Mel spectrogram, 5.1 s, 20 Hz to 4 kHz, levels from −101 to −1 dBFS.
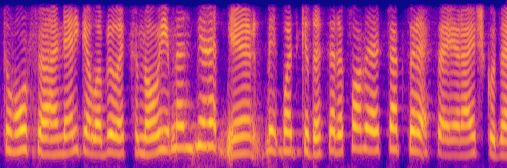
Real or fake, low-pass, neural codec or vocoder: fake; 3.6 kHz; codec, 16 kHz, 1 kbps, X-Codec, HuBERT features, trained on LibriSpeech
